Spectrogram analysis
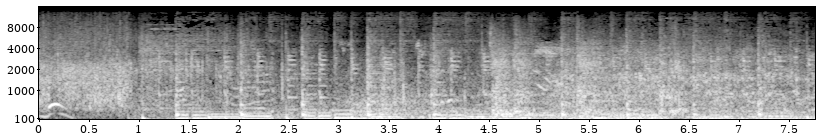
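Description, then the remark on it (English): A studio audience breaks into loud, sustained applause and cheering for two people being congratulated, filling the whole stretch, with a bouncy musical bass line kicking in beneath the clapping after a second. “Give it up for”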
